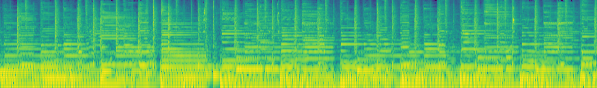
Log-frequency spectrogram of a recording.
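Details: Strummed acoustic guitar plays steady chords throughout, with no animal voice to be heard.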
